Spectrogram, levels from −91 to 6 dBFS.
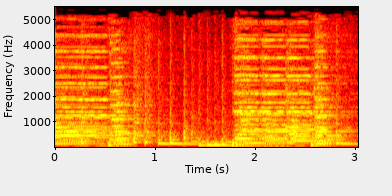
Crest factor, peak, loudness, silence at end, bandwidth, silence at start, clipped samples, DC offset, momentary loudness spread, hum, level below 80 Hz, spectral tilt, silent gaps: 16 dB; 0 dBFS; -16 LUFS; 0 s; 5.4 kHz; 0 s; under 0.1%; under 0.1%; 10 LU; none; -40 dBFS; -6.5 dB/octave; none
